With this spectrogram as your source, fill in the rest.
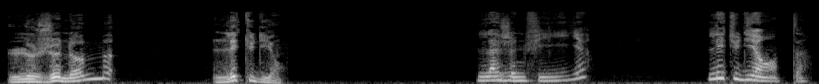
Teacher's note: Before a word starting with a vowel sound, étudiant, ami, histoire, the definite articles le and la are shortened to the consonant sound l, spelt L apostrophe. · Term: elision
